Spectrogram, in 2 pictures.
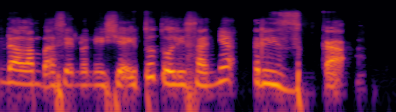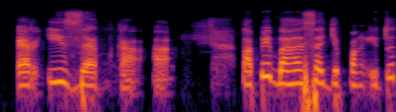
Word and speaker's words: Rizka: Nah karena ada pelafalan suku kata itu, nama saya yang tadinya Rizka, cuman R-I-Z-K-A, kalau dilafalkan dalam bahasa Jepang itu menjadi rizuka karena tidak ada Z tapi adanya zu.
